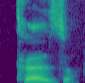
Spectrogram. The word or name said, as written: treize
